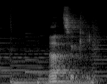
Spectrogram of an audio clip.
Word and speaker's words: Natsuki: can't really even help by typing how to pronounce it properly cuz it's kind of specific short shot for n natsuki natsuki that's quite right there's a soft you okay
